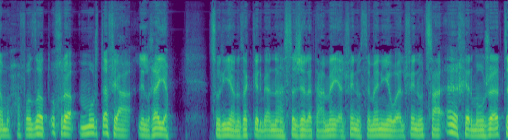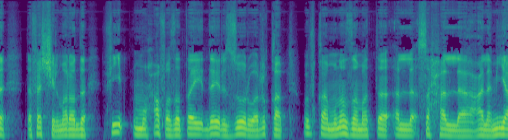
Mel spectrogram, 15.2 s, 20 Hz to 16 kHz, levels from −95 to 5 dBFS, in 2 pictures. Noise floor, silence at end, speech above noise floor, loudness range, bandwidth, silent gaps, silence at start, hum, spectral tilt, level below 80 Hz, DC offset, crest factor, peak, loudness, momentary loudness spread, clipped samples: -47 dBFS; 0 s; 30 dB; 1 LU; 16 kHz; none; 0 s; none; -5.5 dB/octave; -48 dBFS; under 0.1%; 18 dB; 0 dBFS; -18 LUFS; 6 LU; under 0.1%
